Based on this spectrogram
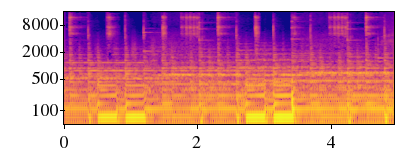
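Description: An electronic music track with a pulsing, repeated low bass figure under a steady beat of bright, crisp percussive hits. The music stays at an even, full level throughout.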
